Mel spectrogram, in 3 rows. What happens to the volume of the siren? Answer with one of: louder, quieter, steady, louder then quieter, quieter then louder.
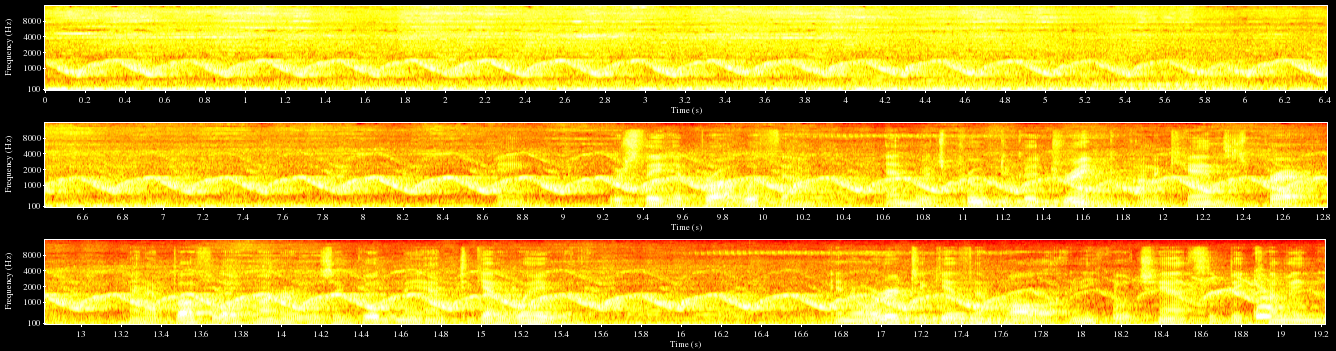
steady.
